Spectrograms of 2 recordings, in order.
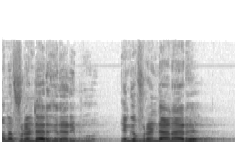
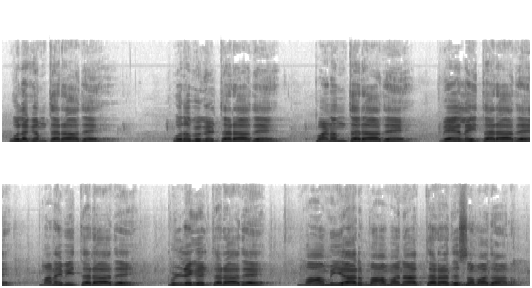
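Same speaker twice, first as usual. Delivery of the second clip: loud chant-like list, rising to a drawn-out climax; preaching at full force; 6 dB louder, much slower than usual. Real, not acted. Preacher listing who cannot give peace, building loud proclamation. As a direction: build each item louder, then stretch the last.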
